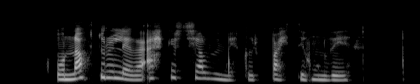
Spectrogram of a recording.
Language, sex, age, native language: Icelandic, female, 13, Icelandic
